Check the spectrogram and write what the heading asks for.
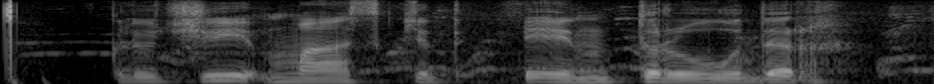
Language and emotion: Russian, neutral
